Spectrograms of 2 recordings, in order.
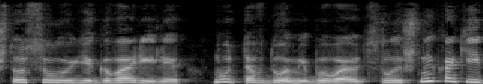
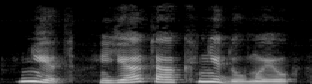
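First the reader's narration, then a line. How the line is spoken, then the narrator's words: Calm answer. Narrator (Russian): ответила я спокойно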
